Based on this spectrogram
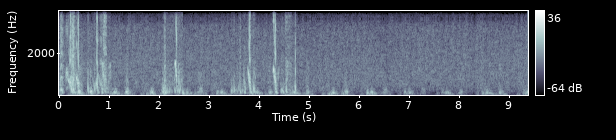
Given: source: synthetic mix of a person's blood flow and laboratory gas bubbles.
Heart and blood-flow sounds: Doppler ultrasound of blood flow; precordium
0.00-0.49 s: bubbles
0.56-0.64 s: bubbles
0.67-1.06 s: bubbles
2.06-2.48 s: bubbles
3.44-3.54 s: bubbles
3.58-3.98 s: bubbles
4.27-4.79 s: bubbles
From the record:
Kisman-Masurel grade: 223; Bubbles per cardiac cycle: several, 3 to 8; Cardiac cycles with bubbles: 10 to 50%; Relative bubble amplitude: loud (0.450 to 0.775); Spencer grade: 2 (many but less than half of the cardiac periods contain bubble signals, singularly or in groups); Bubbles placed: anywhere in the cardiac cycle

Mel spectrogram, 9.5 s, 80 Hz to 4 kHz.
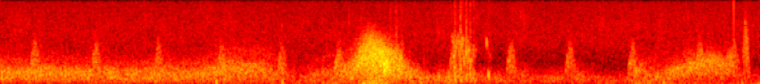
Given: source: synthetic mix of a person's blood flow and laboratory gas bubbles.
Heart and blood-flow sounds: Doppler ultrasound of blood flow; subclavian vein
4.91-5.05 s: bubbles
5.63-5.96 s: bubbles
6.06-6.14 s: bubbles
From the record:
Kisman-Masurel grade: 221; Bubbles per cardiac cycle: several, 3 to 8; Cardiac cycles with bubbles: 10 to 50%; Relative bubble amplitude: barely perceptible (0.100 to 0.250); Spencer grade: 2 (many but less than half of the cardiac periods contain bubble signals, singularly or in groups); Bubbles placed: anywhere in the cardiac cycle

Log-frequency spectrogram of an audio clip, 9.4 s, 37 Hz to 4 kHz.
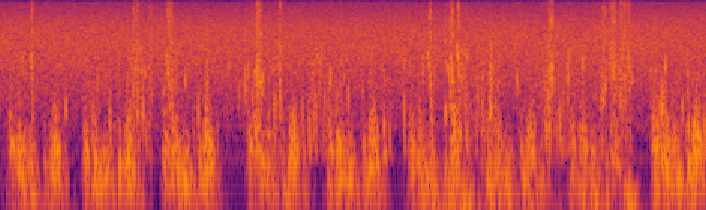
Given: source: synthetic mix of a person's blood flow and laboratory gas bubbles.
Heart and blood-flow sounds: Doppler ultrasound of blood flow; precordium
0.40-0.50 s: bubbles
0.78-0.81 s: bubbles
0.85-0.92 s: bubbles
1.41-1.53 s: bubbles
1.74-2.06 s: bubbles
2.16-2.37 s: bubbles
2.44-2.52 s: bubbles
2.56-2.69 s: bubbles
2.99-3.10 s: bubbles
3.16-3.79 s: bubbles
3.98-4.69 s: bubbles
5.09-5.24 s: bubbles
5.35-5.44 s: bubbles
5.68-5.83 s: bubbles
5.91-6.28 s: bubbles
6.86-6.94 s: bubbles
7.05-7.14 s: bubbles
7.26-7.64 s: bubbles
7.99-8.47 s: bubbles
8.64-8.81 s: bubbles
9.36-9.43 s: bubbles
From the record:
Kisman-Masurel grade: 242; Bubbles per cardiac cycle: several, 3 to 8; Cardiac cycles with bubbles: 100%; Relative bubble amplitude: moderate (0.250 to 0.450); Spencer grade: 3 (all of the cardiac periods contain showers or single bubble signals, but not dominating or overriding the cardiac motion signals); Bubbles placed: only in the low amplitude regions of the cardiac cycle

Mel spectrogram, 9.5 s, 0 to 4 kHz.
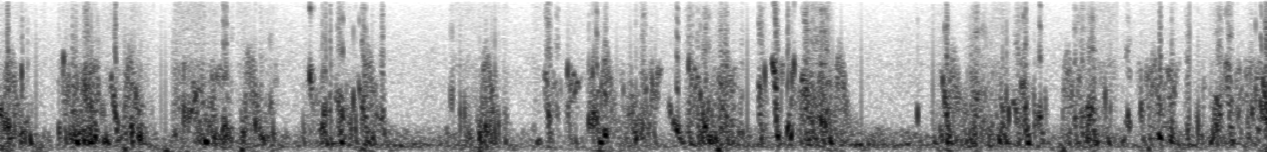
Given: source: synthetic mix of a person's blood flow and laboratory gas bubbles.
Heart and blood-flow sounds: Doppler ultrasound of blood flow; subclavian vein
0.00-0.33 s: bubbles
0.40-1.16 s: bubbles
1.28-2.10 s: bubbles
2.26-2.94 s: bubbles
3.36-3.83 s: bubbles
3.98-4.59 s: bubbles
4.63-5.61 s: bubbles
5.68-6.29 s: bubbles
6.85-6.92 s: bubbles
6.97-7.19 s: bubbles
7.21-7.88 s: bubbles
8.05-8.37 s: bubbles
8.39-9.51 s: bubbles
From the record:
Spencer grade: 4 (maximum detectable bubble signal sounding continuously throughout systole and diastole of every cardiac period, and overriding the amplitude of the normal cardiac signals); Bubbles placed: anywhere in the cardiac cycle

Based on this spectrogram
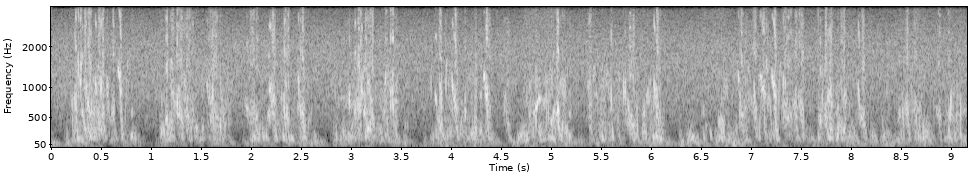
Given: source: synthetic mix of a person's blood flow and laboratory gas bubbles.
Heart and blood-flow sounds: Doppler ultrasound of blood flow; precordium
0.17-0.89 s: bubbles
1.06-1.82 s: bubbles
1.92-2.67 s: bubbles
2.80-3.60 s: bubbles
3.75-4.44 s: bubbles
4.51-4.65 s: bubbles
4.71-5.24 s: bubbles
5.34-6.17 s: bubbles
6.49-7.56 s: bubbles
7.67-8.19 s: bubbles
8.46-9.17 s: bubbles
From the record:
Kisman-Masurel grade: 444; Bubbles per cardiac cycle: continuous sound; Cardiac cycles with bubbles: 100%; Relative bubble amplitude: maximal (0.775 to 0.999); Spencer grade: 4 (maximum detectable bubble signal sounding continuously throughout systole and diastole of every cardiac period, and overriding the amplitude of the normal cardiac signals); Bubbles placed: anywhere in the cardiac cycle

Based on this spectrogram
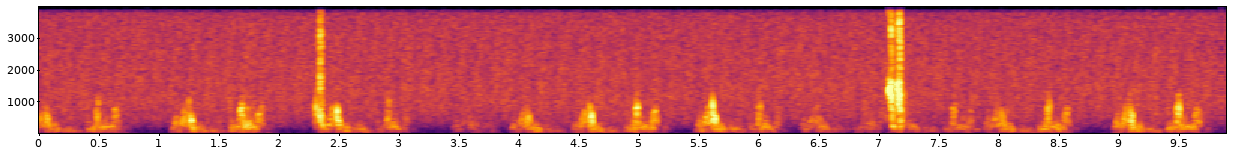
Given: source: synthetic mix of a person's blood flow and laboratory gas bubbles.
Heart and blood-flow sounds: Doppler ultrasound of blood flow; precordium
1.73-1.86 s: bubbles
2.33-2.48 s: bubbles
7.10-7.27 s: bubbles
From the record:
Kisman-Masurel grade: 123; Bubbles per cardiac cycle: 1 to 2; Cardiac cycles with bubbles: 10 to 50%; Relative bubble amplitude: loud (0.450 to 0.775); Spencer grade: 2 (many but less than half of the cardiac periods contain bubble signals, singularly or in groups); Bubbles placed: only in the low amplitude regions of the cardiac cycle

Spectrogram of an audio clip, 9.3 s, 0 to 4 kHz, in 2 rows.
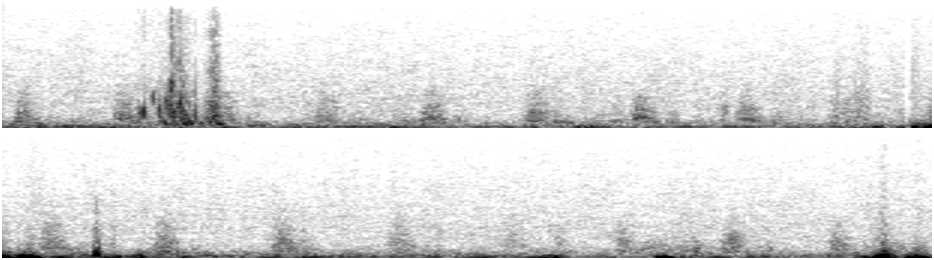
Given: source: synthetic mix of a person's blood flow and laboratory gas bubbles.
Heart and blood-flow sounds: Doppler ultrasound of blood flow; subclavian vein
0.66-1.15 s: bubbles
From the record:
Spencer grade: 2 (many but less than half of the cardiac periods contain bubble signals, singularly or in groups); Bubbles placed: anywhere in the cardiac cycle

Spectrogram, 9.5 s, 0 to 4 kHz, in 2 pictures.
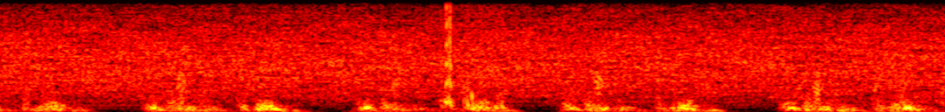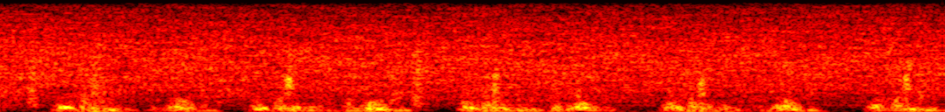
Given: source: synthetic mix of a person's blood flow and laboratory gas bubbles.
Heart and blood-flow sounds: Doppler ultrasound of blood flow; precordium
2.19-2.58 s: bubbles
From the record:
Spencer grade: 2 (many but less than half of the cardiac periods contain bubble signals, singularly or in groups); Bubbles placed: anywhere in the cardiac cycle

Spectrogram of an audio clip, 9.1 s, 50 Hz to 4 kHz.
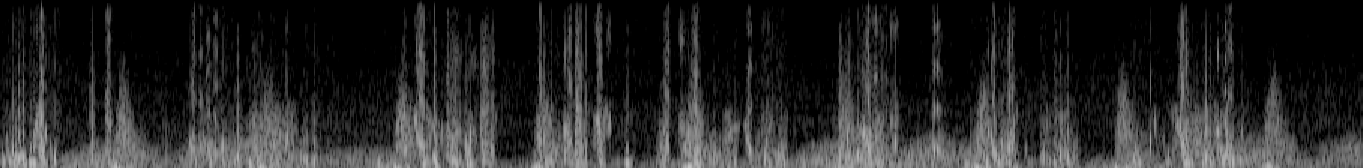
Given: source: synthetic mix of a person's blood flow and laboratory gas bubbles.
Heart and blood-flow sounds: Doppler ultrasound of blood flow; subclavian vein
0.00-0.40 s: bubbles
0.69-0.79 s: bubbles
1.25-2.14 s: bubbles
2.65-3.32 s: bubbles
3.55-4.08 s: bubbles
4.14-4.23 s: bubbles
4.35-4.46 s: bubbles
4.51-5.25 s: bubbles
5.56-6.00 s: bubbles
6.17-6.31 s: bubbles
6.46-6.87 s: bubbles
6.92-7.20 s: bubbles
7.50-8.31 s: bubbles
From the record:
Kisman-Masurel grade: 332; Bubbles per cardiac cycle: rolling drumbeat, 9 or more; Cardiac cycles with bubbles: 50 to 99%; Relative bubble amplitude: moderate (0.250 to 0.450); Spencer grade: 3 (all of the cardiac periods contain showers or single bubble signals, but not dominating or overriding the cardiac motion signals); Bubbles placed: anywhere in the cardiac cycle

